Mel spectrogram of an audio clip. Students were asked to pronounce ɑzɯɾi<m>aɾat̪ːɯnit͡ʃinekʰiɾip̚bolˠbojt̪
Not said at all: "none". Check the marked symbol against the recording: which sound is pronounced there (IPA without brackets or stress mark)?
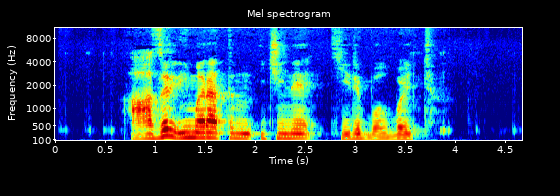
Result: m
